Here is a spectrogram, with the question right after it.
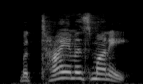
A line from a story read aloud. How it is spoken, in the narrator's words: cried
